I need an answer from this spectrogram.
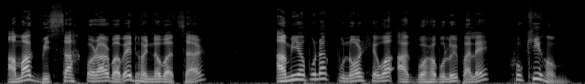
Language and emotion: Assamese, happy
